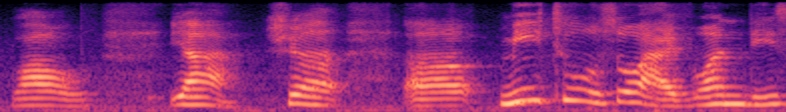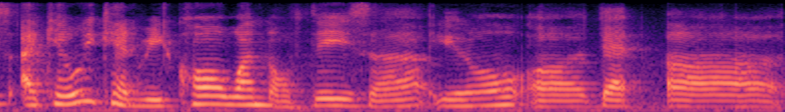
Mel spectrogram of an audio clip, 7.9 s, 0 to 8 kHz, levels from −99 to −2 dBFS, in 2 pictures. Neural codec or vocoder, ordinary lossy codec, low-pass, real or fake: codec, 16 kHz, 6 kbps, DAC; none; 7.2 kHz; fake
